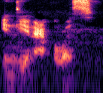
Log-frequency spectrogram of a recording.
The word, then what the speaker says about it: Indianapolis: I don't know if it's like Indianaapolis or just Indianapolis. I' I've always heard it pronounced Indianapolis.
